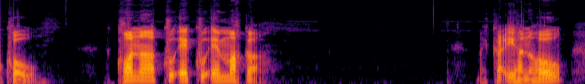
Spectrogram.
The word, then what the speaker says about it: kuʻekuʻe: So it's going to make those sharp breaking sounds in the middle of our word. It's not kuʻekuʻe. Yeah, not kuʻekuʻe. But we need to make sure that the okina is there in our pronunciation the same way it's there in our spelling.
